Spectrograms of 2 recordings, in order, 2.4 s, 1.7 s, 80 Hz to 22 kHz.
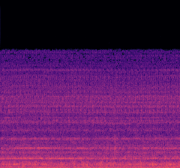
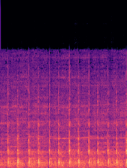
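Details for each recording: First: IFB Senorita Aqua VX front-load washer after drum/belt repair for knocking sound: even drum rumble and smooth whir, no thumping, rubbing or squeal, fast spin; knock gone, runs normally. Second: IFB Senorita Aqua VX front-load washer, drum turning: sharp regular stone-breaking-like knock about eight times a second from loose rear drum pulley, held by ordinary 13 nut and washer instead of correct nut after earlier repair.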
